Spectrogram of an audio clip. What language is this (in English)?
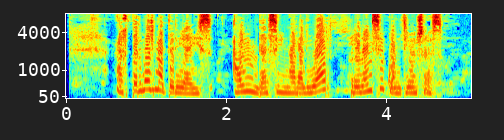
Galician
